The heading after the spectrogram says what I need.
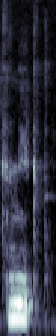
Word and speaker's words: knight: For example, the word knight, like knight in shining armor, used to be pronounced knicht.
